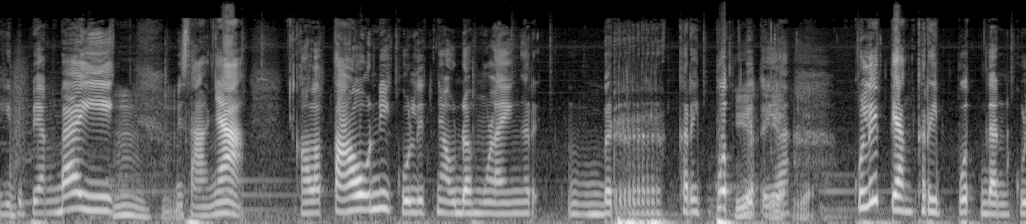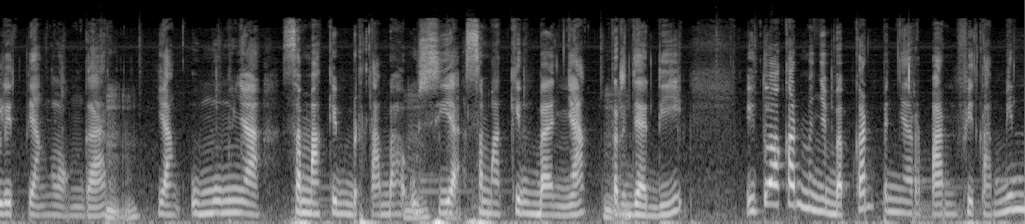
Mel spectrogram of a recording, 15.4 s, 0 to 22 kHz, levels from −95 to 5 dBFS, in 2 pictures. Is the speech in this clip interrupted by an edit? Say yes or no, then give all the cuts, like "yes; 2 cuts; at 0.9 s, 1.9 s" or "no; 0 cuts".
no; 0 cuts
